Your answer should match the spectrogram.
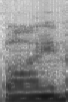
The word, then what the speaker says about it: bin: called bin or binary I call it Bine or bin and it contains all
